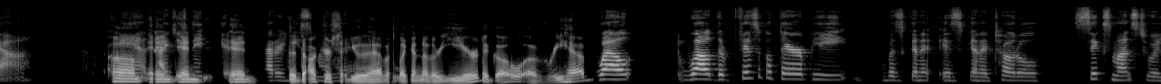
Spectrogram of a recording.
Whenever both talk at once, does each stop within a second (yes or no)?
no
